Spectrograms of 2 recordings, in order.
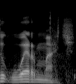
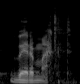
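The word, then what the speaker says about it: Wehrmacht: La W se pronuncia como B, así que la Vermacht no es wmch, es Vermacht."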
